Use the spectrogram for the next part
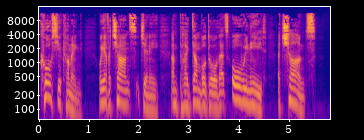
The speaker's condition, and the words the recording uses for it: None; typical speech.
